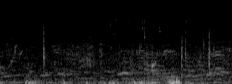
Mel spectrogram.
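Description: Soft sloshing and splashing of water in a steel bucket as a plastic pan skims the floating paddy seeds off a salt-water solution, separating out the light, hollow, diseased seeds, with a low bump near the end.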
